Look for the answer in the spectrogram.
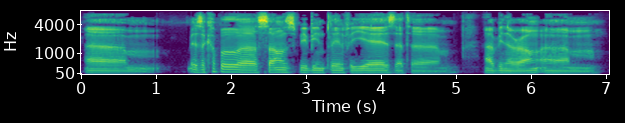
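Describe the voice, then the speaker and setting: A very deep-voiced Trinidadian man speaks in a hotel room. He answers questions in a loose, rambling way with lots of fillers. The recording is dry and slightly dull. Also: steady tone, slow pace, smooth, no room sound. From Trinidad and Tobago. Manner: rambling, many fillers and restarts. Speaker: steel drum musician, interview guest. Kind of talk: relaxed interview answers.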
